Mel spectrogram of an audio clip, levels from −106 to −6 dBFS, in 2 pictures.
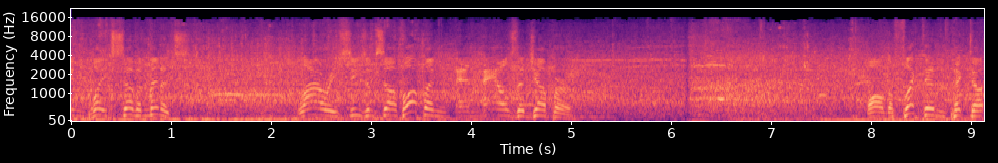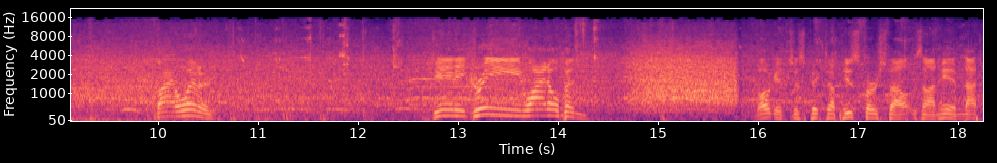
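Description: No technical fault can be heard anywhere in the audio. There is nothing to report that would need a time or a cause.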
